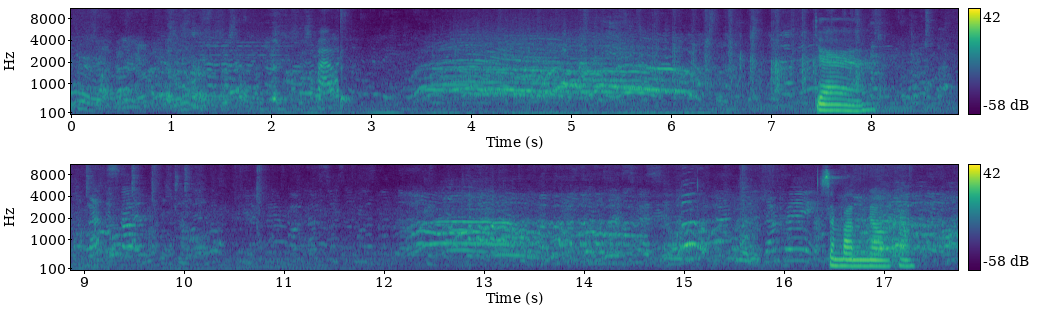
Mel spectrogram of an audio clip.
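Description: An audience laughs and murmurs.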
